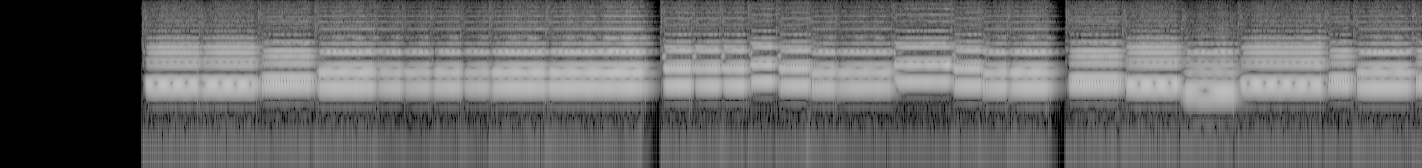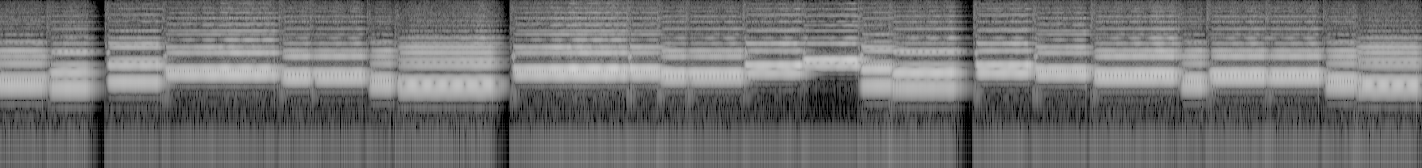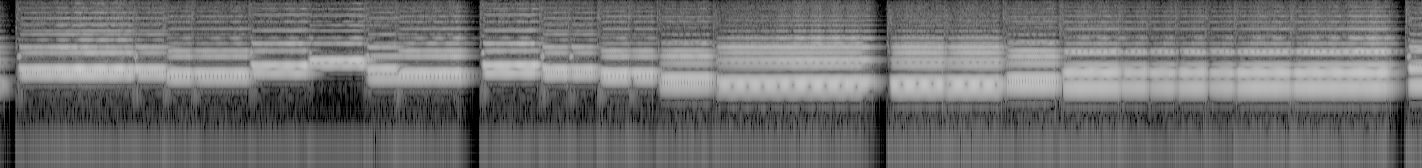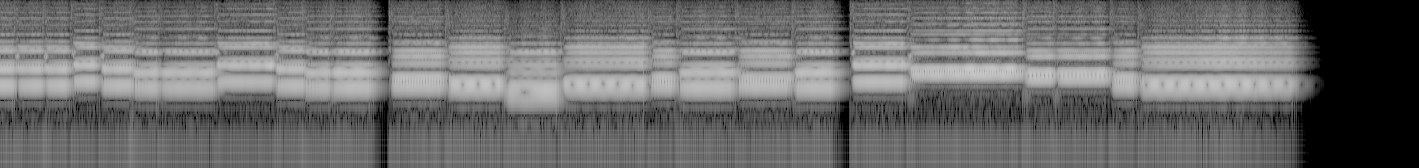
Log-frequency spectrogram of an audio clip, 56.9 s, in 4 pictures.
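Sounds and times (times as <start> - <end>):
flute duet: 1.4 - 55.9.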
